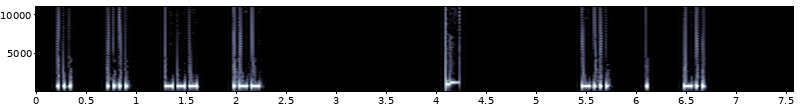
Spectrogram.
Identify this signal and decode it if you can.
Morse code, heard as a keyed tone, about 40 wpm, spaced as for 19 wpm, 690 Hz. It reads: SHOW BED
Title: 4x Character Spacing - Top 500 Words - 40wpm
